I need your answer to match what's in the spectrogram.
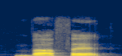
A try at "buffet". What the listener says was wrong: For this one, you do not pronounce the T. It's like you would say buffet. So it's I kind of typed it out how you would say it, buffet.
